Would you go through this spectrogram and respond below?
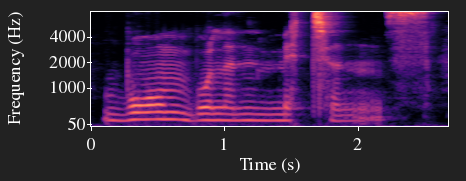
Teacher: It should be stressed, but we're not going to stress it. We're going to put the main stress on warm and not on woolen, and then on mittens, first syllable.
